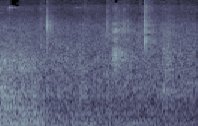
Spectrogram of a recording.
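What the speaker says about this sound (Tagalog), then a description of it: "umuulan, guys." Steady rain falling on a Bali villa on a wet morning, a dense continuous patter with no voices over it.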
